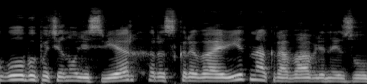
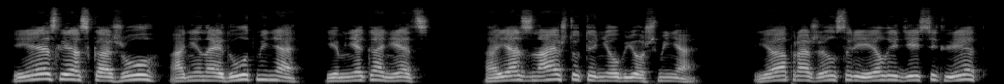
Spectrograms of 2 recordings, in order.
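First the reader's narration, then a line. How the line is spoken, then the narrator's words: Smirking snort. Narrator (Russian): хмыкнул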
